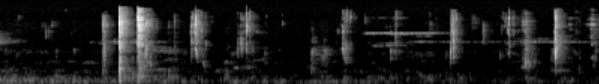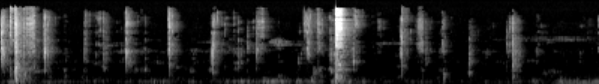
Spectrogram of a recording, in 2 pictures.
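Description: Close-up chewing and mouth sounds of someone eating chicken biryani: irregular soft clicks and smacks. A few much louder sharp clicks stand out, the loudest about twelve seconds in.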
